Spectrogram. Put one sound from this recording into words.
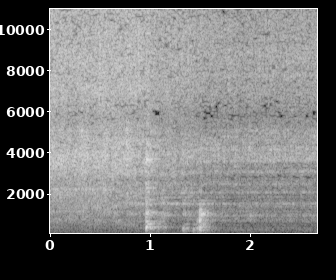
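A metal lid clanks onto a pan.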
